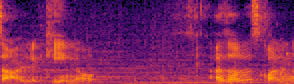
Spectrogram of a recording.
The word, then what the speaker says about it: Arlecchino: rain falls that reason and I know the pronunciation of our lakino it's our lakino as always calling our licino for some reason but it's all the keynote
